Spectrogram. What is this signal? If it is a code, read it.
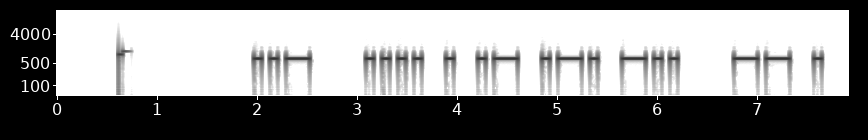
Morse code, heard as a keyed tone, about 15 wpm, 700 Hz. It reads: U HEARD ME
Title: Sentences from Top 500 Words and Abbreviations 15wpm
